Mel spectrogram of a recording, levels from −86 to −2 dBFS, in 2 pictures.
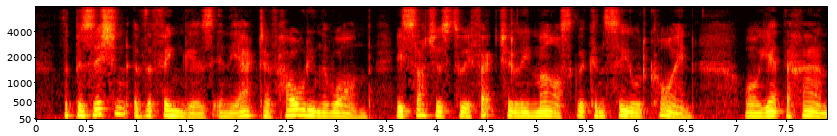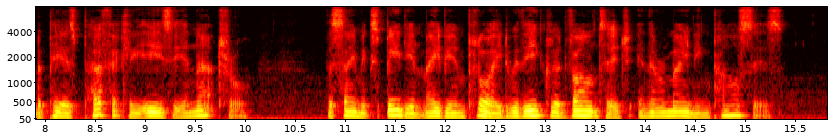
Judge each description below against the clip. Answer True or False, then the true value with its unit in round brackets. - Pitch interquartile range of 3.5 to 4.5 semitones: True (3.8 semitones)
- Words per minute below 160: False (175 wpm)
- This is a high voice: False (115 Hz)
